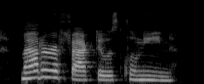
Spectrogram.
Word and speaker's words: Cloneen: Matter of fact, it was Cloneen. Ireland seems to have an inordinate number of towns and villages whose names rhyme with spleen.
